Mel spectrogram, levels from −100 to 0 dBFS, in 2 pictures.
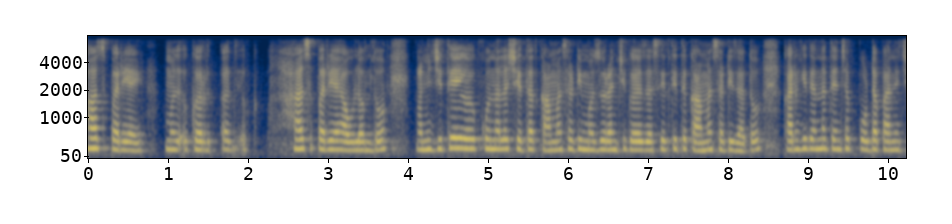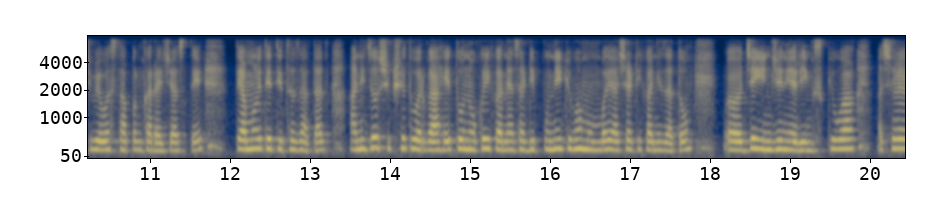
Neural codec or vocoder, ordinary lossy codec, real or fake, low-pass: none; none; real; 7.2 kHz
